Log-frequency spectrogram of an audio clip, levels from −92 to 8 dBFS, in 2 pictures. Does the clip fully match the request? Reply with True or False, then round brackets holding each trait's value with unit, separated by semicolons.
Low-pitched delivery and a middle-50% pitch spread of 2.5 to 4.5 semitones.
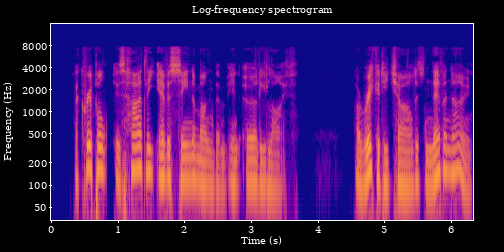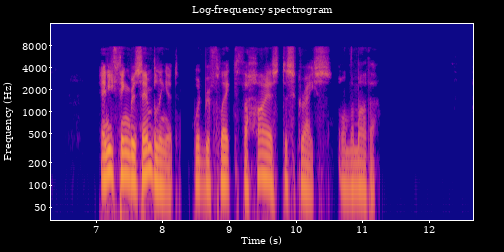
False (110 Hz; 5.2 semitones)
